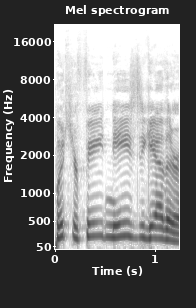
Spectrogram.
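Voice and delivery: high-pitched sergeant-style yelling.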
